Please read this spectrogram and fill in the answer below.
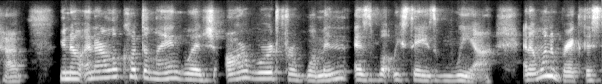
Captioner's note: speaking Lakota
